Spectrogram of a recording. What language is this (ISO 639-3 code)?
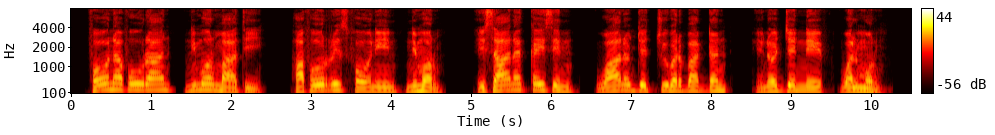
orm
